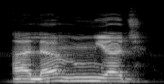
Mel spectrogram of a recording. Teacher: on the jim we make kalkala sound due to sukun sign is coming on the jim, and that is kalkala letters. · we make izhar shafawi, we make the clear sound of meme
